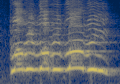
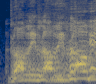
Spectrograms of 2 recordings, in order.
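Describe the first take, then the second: First: It is said in a very high-pitched voice. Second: It is said in a very low-pitched voice. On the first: "it's like way up" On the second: "and way down"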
